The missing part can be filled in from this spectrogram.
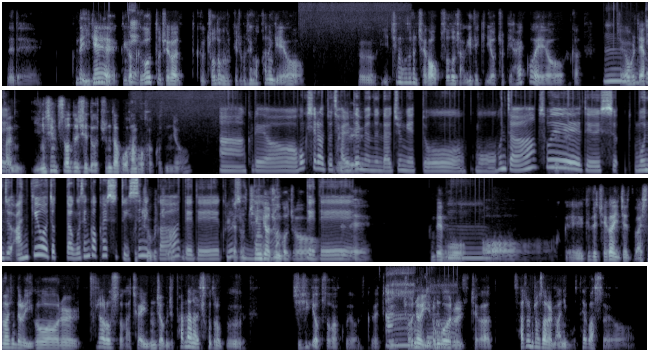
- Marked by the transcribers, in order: distorted speech; static
- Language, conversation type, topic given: Korean, advice, 창업이나 프리랜서로 전환하기에 가장 적절한 시기는 언제일까요?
